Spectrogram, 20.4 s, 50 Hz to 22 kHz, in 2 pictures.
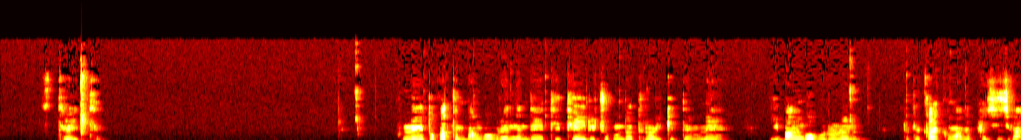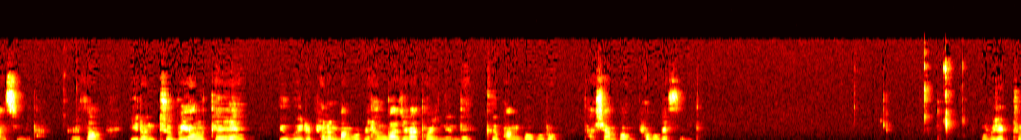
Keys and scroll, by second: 0.8 t, 19.7 alt+1.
